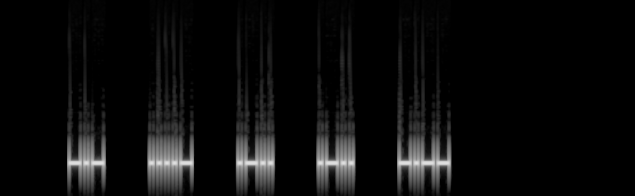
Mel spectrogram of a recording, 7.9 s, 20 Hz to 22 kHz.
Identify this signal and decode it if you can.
Morse code, heard as a keyed tone, about 25 wpm, spaced as for 12 wpm, 700 Hz. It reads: K4LLY
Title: USA Call Signs - 5 Characters - 4x Character Spacing - 25wpm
